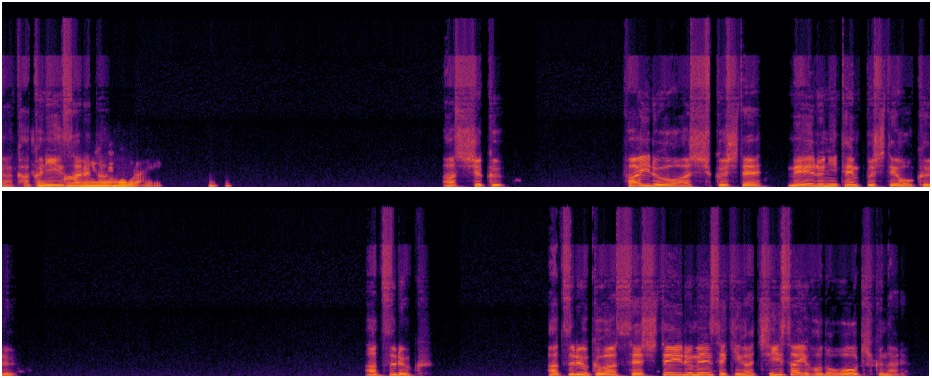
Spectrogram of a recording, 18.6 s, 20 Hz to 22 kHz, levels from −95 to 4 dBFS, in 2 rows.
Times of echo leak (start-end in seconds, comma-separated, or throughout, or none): 0.96-1.01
